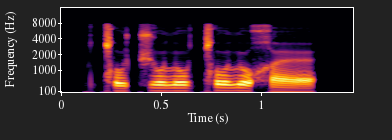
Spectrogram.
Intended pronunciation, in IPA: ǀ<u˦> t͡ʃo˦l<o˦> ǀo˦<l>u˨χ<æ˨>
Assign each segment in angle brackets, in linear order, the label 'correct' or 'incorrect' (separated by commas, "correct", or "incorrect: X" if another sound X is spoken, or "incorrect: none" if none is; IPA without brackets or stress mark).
incorrect: o˦, correct, correct, correct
